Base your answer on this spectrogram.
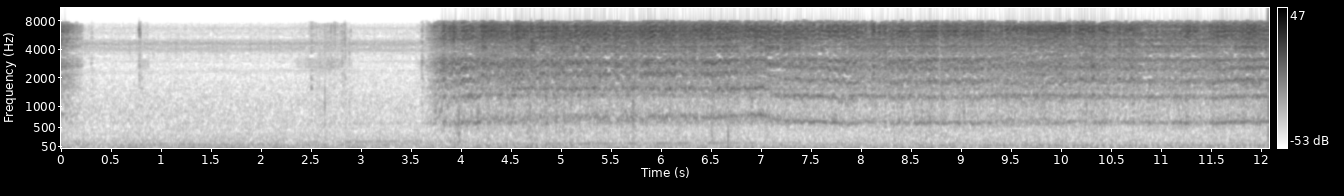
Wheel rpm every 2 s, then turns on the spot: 30, 20, 180, 190, 160, 160.
none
